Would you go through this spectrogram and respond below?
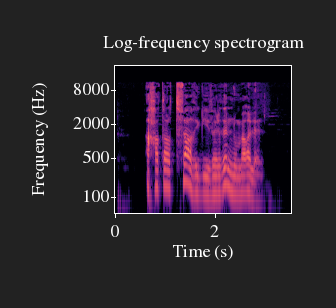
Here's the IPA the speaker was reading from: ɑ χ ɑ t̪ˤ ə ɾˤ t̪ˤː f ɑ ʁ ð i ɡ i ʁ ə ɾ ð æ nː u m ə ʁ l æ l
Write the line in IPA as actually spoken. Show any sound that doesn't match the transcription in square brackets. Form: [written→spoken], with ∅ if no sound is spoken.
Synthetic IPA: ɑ χ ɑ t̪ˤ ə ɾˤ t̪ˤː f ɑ ʁ ð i ɡ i [ʁ→v] ə ɾ ð æ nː u m ə ʁ l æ l

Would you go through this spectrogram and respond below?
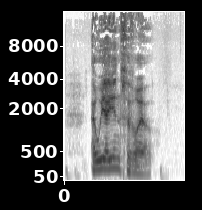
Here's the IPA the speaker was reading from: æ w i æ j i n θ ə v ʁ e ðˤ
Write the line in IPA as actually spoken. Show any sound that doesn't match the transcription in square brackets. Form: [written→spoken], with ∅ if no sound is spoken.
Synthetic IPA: æ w i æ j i n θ ə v ʁ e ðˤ

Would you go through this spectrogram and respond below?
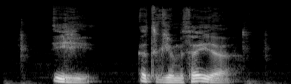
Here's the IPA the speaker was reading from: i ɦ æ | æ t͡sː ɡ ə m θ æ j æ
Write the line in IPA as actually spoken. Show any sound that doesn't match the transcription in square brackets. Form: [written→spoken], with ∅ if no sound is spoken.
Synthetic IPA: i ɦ [æ→i] | æ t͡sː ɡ ə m θ æ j æ

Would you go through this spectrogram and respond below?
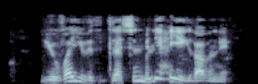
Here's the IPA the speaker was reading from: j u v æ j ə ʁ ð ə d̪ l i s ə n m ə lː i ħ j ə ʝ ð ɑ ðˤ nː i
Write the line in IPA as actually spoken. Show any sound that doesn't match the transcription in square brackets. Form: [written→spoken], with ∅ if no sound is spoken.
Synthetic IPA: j u v æ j ə [ʁ→v] ð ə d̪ l [i→æ] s ə n m ə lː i ħ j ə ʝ ð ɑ ðˤ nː i

